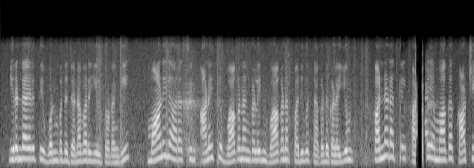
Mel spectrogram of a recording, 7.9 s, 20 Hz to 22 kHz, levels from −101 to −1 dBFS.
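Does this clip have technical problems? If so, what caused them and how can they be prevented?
Yes. Other side's voice leaking through, at 3.05–3.34 s and 6.62–7.04 s: a second, fainter voice about 10 dB under the speech, likely residual loudspeaker echo that the echo canceller missed. On a spectrogram it shows as a weaker, overlapping harmonic pattern. Prevention: use a headset or better acoustic echo cancellation.

Speech suppressed in double talk, at 6.70–6.74 s and 6.96–7.13 s: the speech dips by a few decibels, then by about 15 dB. The canceller likely ducked both voices while they overlapped. The waveform shows brief notches in the envelope. Prevention: tune the echo canceller's double-talk detection to keep the near-end speech.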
